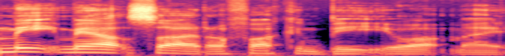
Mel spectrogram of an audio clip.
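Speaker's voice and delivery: playful, jokey, menacing tough-guy tone. Retelling a look from Tommy Flanagan, in a funny way: mock threatening as Tommy Flanagan. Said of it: "like, a funny way".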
